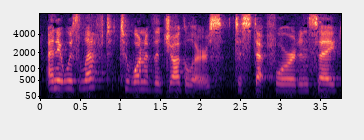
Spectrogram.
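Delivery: ordinary delivery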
